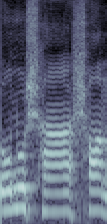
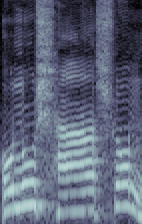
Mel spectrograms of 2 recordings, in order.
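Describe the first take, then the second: First: অনুশাসন slowly, ending in open "-shawn"; slow "o-nu-shaa-shawn", offered as option; alternative pronunciation. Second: অনুশাসন stretched slowly, ending in "-shon"; slow "o-nu-shaa-shon"; first option, drawn out. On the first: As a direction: draw it out with an open vowel in the last syllable. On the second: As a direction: draw out each syllable, round o in the last. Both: Shown as a demonstration. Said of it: "নাকি অনুশাসন".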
